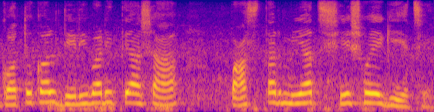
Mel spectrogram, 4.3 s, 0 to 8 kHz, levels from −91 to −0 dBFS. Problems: none marked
